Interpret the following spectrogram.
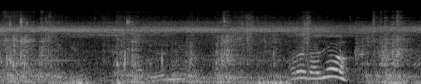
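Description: Insects buzzing steadily at a high pitch, over rustling and knocking as someone makes their way down through forest undergrowth. A short raised voice is heard about three seconds in.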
